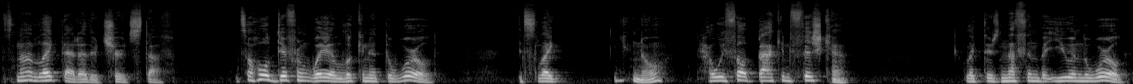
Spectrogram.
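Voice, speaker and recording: A man's voice: fairly high pitch, lively intonation, moderate pace, long pauses, warm tone, slightly rough, no room sound, studio quality. A man acting in an audio play as a reflective ex-convict trying to stay sober, with a Canadian accent and an earnest, colloquial manner.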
